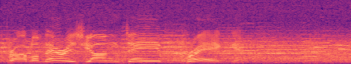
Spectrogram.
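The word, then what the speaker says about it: Krieg: there is Young Dave Craig k r i e g but pronounced Craig and he'll be coming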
